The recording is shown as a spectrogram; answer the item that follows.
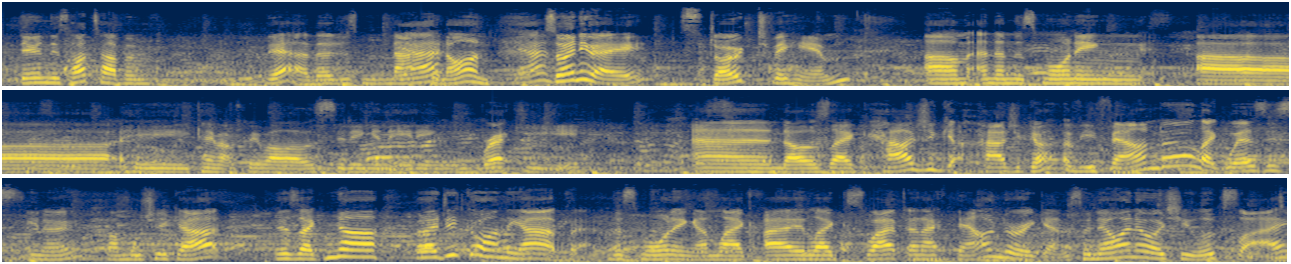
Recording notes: This extra special episode features a bunch of interviews with festival goers of Comfort Creek festival where I set up a LIVE interactive version of The Labia Lounge for the first time ever! Along with various passers by that came to check out what this big velvet p*ssy couch was all about.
